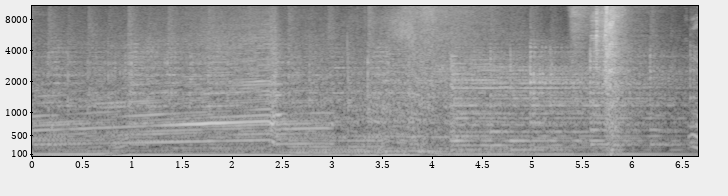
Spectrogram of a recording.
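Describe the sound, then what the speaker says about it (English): A Porsche Cayman GT4 RS engine revs hard and climbs through the gears, loud and close, with rising and falling tones and a brief whoosh near the end. "on engine sound alone, I could probably stop this test here and declare the Cayman the winner"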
